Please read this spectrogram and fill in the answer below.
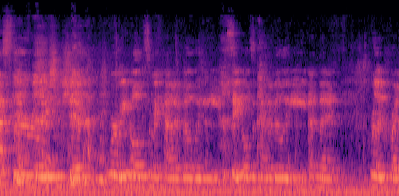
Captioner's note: laughter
